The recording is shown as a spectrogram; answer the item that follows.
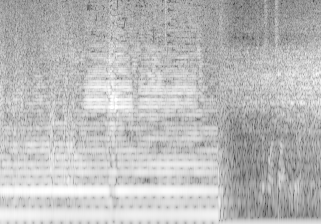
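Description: A single sustained note from an amplified electric guitar, held dead steady and then cut off abruptly about four and a half seconds in.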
